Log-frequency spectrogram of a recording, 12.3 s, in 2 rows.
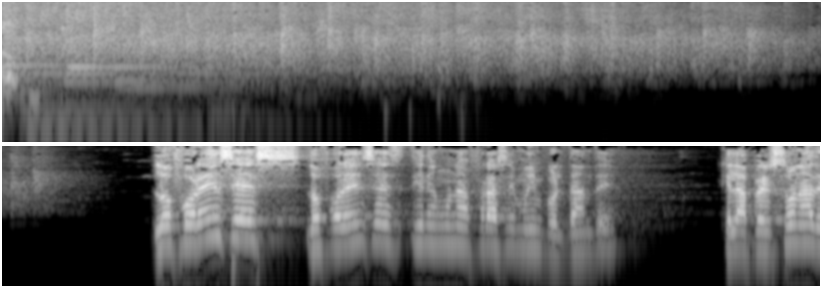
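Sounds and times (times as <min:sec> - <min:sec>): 
audience applause: 0:00.0 - 0:06.6
speech: 0:07.3 - 0:10.8, 0:11.5 - 0:12.2.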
